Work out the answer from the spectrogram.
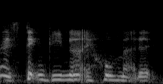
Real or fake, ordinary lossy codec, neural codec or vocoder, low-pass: fake; none; codec, 16 kHz, 1.1 kbps, Voila-Tokenizer; none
